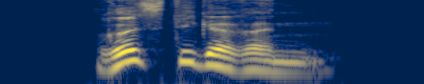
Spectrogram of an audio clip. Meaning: inflection of rüstig: 1. strong genitive masculine/neuter singular comparative degree 2. weak/mixed genitive/dative all-gender singular comparative degree
- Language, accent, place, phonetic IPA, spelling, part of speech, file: German, Germany, Berlin, [ˈʁʏstɪɡəʁən], rüstigeren, adjective, De-rüstigeren.ogg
